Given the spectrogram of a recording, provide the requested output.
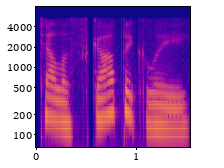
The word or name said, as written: telescopically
